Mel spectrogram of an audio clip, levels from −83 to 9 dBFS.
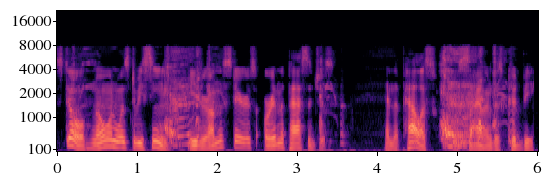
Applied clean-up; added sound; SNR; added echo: none; Cough; 9 dB; none.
